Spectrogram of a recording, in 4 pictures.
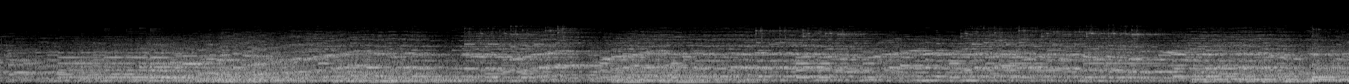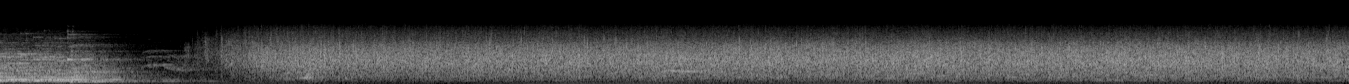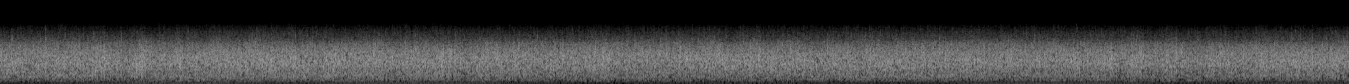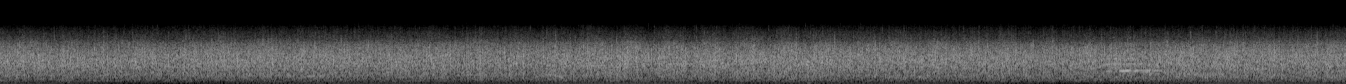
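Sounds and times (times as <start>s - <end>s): audience applause: 0.0s - 14.3s, 15.0s - 53.9s.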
